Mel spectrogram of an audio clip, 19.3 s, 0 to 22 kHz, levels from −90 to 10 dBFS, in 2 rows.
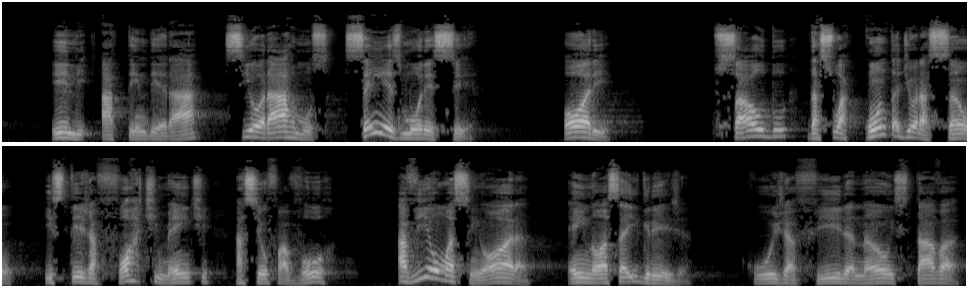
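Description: At 6.39 s the stream was likely interrupted by a long network dropout. The receiver got nothing until 7.12 s and fell behind by about a fifth of a second. The last sound is stretched into a fading buzz for around 0.72 s. Roughly half a second of material is gone for good, and about 0.7 s of that fill is near-silence before the audio resumes further along, clipped where the lost stretch should be.

Once packets flowed again, the receiver was holding more buffered audio than its target, so a jitter buffer speed-up ran from 7.72 s to 10.45 s. It repeatedly removed tiny pitch-period slices, about 150 ms in total, to play at 105% speed. The pitch stays put while the pacing feels slightly rushed. A second pass from 10.84 s to 11.90 s cuts roughly 70 ms at 106%, with the same hurried quality.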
